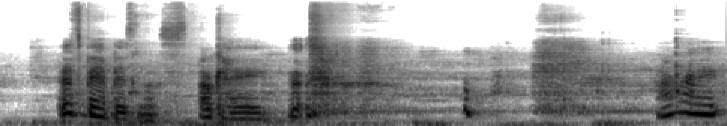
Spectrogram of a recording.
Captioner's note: laughs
